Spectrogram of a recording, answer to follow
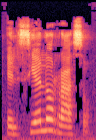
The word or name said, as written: el cielo raso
